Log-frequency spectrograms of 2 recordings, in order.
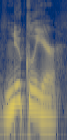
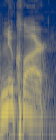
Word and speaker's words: nuclear: in eight years figured I had to say the word new klar right you know nuclear but he always said like new klar new killer yes he's missing like two syllables in the middle but for eight years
